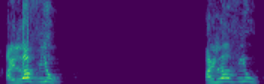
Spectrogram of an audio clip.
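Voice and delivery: loud, high "I love you"; big, forceful profession of love; emphatic declaration. Shown as a demonstration. Models saying it out loud, emphatically.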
